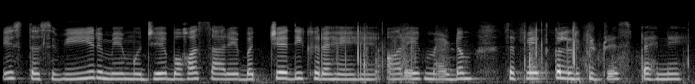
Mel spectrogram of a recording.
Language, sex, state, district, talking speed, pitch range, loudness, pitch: Hindi, male, Uttar Pradesh, Lucknow, 155 wpm, 245-270 Hz, -21 LUFS, 255 Hz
